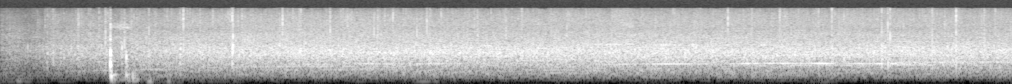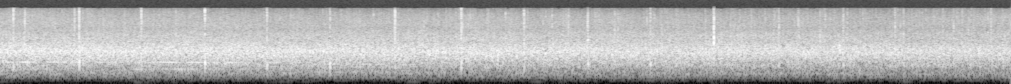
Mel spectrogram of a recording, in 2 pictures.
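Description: An audience applauding steadily after a speech, the clapping swelling within the first second and then holding. A single sharp thump sounds about half a second in.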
